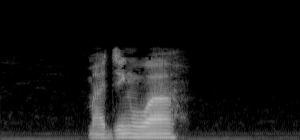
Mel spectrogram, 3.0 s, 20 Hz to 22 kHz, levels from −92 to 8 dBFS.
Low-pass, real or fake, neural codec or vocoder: 5.4 kHz; real; none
